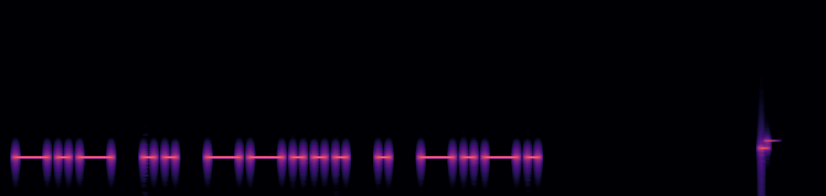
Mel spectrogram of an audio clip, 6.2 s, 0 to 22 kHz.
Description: Morse code, heard as a keyed tone, about 15 wpm, 700 Hz. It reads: KI7EC
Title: USA Call Signs - 5 Characters - 4x Character Spacing - 15wpm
